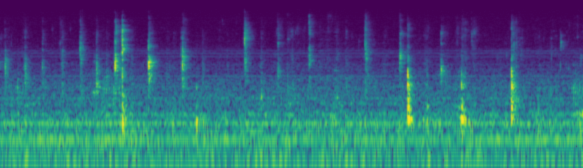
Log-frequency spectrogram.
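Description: Close-up eating sounds: irregular sharp clicks and smacks of chewing braised monkfish and bean sprouts, mixed with chopsticks picking at the food, over a faint steady low hum.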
